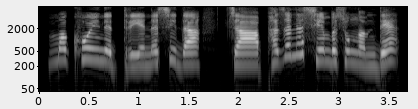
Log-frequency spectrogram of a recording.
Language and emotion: Manipuri, angry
